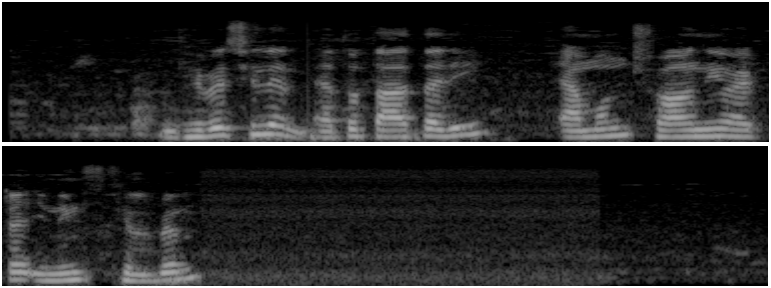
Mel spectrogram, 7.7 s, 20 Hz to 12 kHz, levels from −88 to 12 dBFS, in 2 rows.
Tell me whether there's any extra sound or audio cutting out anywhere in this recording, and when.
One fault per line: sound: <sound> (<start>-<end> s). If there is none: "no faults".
no faults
